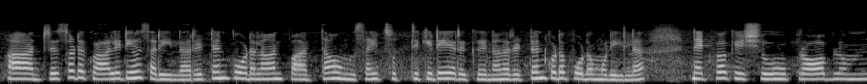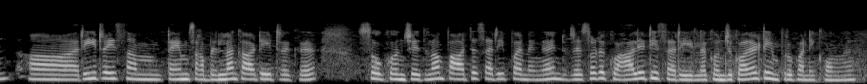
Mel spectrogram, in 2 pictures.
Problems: constant background noise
